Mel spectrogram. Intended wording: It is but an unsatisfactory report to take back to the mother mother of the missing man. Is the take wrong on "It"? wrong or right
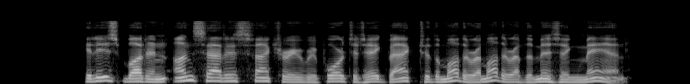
right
